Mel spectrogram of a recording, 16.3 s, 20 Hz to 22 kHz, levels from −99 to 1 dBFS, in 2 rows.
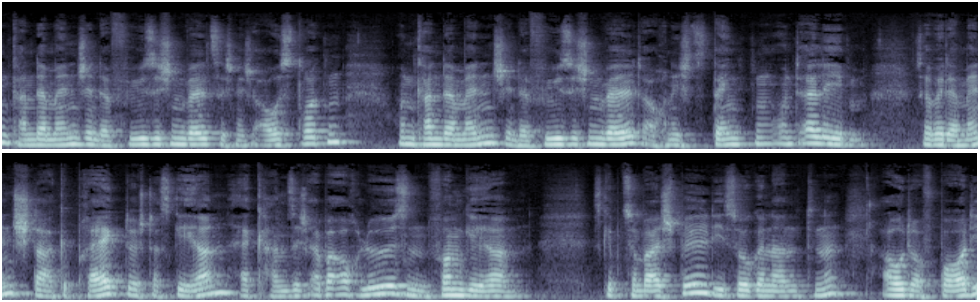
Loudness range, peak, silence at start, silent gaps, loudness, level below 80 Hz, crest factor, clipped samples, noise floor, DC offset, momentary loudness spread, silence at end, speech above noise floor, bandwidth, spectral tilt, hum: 2 LU; -2 dBFS; 0 s; none; -21 LUFS; -56 dBFS; 18 dB; under 0.1%; -48 dBFS; under 0.1%; 10 LU; 0 s; 27 dB; 12.5 kHz; -7 dB/octave; none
